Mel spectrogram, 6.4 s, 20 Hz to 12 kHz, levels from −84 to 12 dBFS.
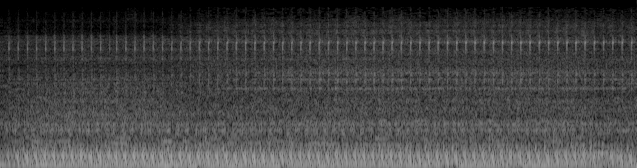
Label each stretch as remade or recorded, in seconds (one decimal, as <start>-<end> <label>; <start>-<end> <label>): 0.0-6.4 recorded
